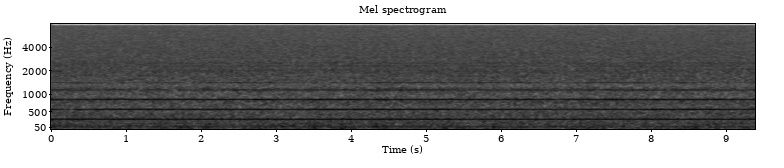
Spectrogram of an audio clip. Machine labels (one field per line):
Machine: fan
